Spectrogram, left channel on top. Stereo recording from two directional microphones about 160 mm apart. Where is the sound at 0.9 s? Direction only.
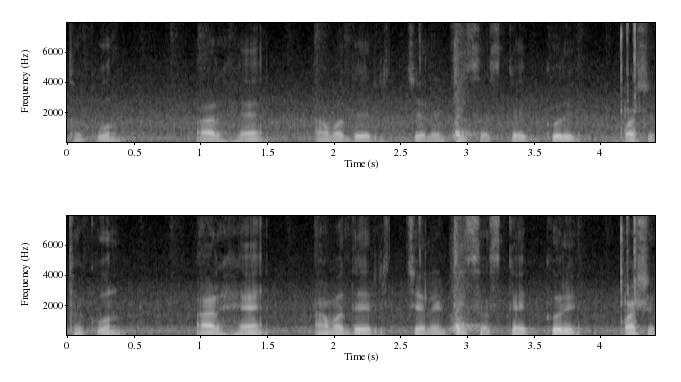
60° right (ahead or behind).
